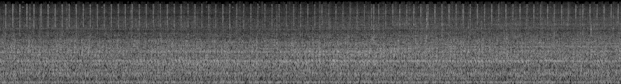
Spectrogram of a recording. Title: BMW 318ti M42 1.8L engine ticking sound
